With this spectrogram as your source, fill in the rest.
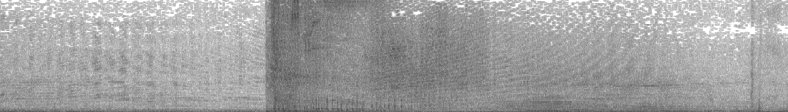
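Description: Spacecraft thrusters roar loudly, then slowly fade as the craft flies away.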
